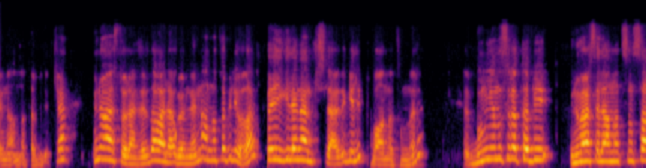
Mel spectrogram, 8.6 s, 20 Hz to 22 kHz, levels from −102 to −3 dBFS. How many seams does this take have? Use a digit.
3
